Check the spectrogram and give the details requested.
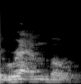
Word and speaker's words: Rämbow: right exactly yeah and you PR pronounce it as so it's really Rambo exactly because yeah yeah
